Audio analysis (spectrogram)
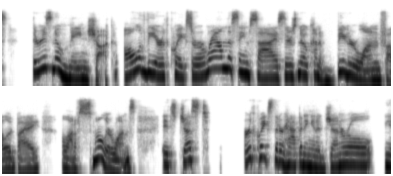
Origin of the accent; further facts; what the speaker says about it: East Coast, United States; I grew up on the East Coast.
